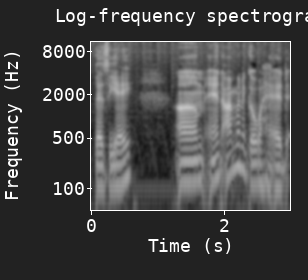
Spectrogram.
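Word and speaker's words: Bézier: go to bezzie a I call it Bezier just because it looks like what it sounds but correct prints pronunciation is Messier and I'm gonna go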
